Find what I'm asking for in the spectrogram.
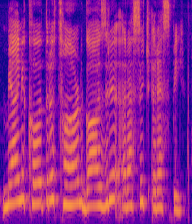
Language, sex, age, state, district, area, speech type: Kashmiri, female, 18-30, Jammu and Kashmir, Budgam, rural, read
